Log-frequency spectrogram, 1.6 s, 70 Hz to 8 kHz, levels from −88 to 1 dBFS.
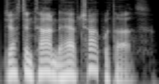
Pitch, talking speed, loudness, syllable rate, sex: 115 Hz, 300 wpm, -17 LUFS, 5.6 syllables/s, male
